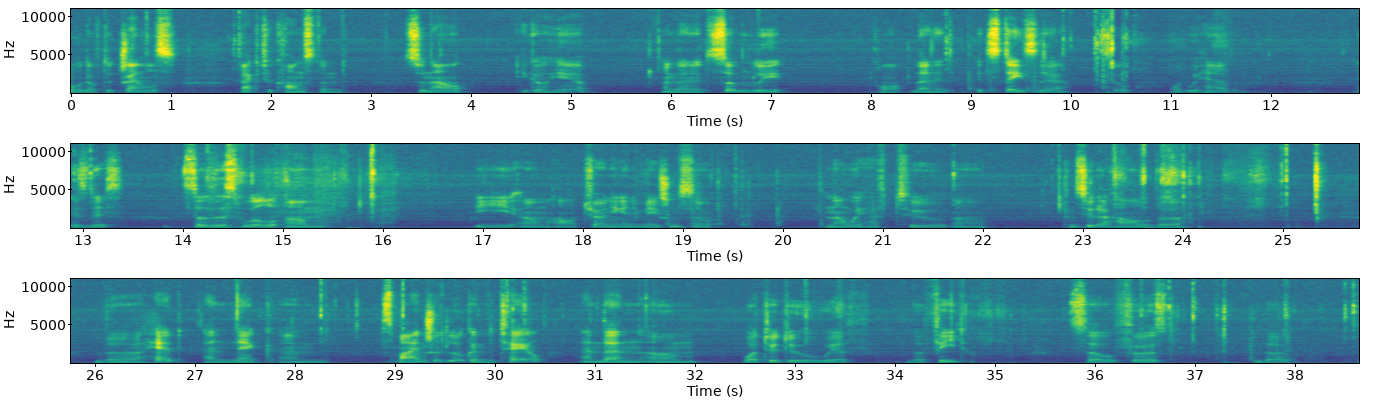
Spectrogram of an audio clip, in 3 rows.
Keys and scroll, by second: 10.3 alt+a, 14.7 7, 23.9 7.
